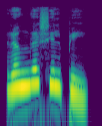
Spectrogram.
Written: ರಂಗಶಿಲ್ಪಿ

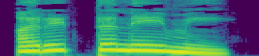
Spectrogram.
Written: ಅರಿಟ್ಟನೇಮಿ

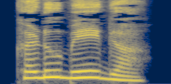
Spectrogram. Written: ಖಟಬಾಕಿ

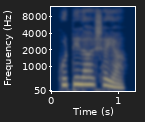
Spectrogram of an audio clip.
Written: ಕುಟಿಳಾಶಯ

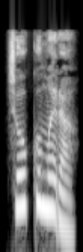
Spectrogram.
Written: ಚೋಕುಮರ

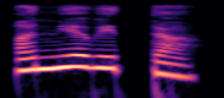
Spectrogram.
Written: ಅನ್ಯವಧು

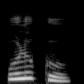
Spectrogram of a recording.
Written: ಊಳಿಗಿ

